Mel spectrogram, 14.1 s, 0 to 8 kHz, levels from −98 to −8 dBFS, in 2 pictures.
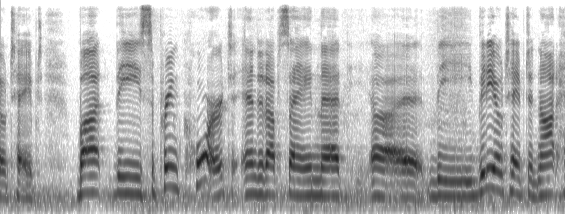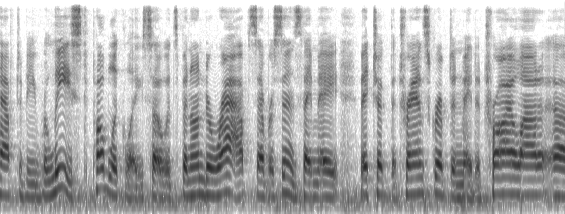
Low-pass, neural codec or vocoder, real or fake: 7.2 kHz; vocoder, 44.1 kHz, 80 mel bands, Vocos; fake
